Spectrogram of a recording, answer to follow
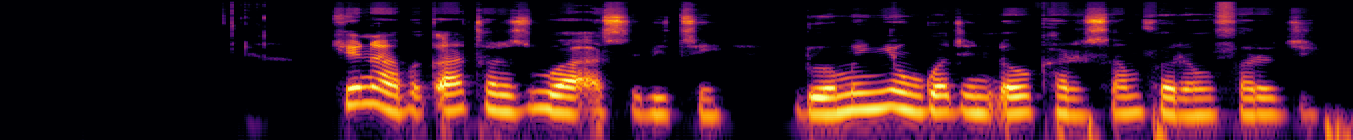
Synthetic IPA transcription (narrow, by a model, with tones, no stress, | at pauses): kʲɪ˦naː˨bʊ˨kʼaː˦tɐ˨rzʊ˦waː˨ʔa̰˦sɪ˨bɪ˦tʰiː˨ | doː˨mɪ˦ɲjɪ˦˨ŋɡʷɐ˦d͡ʒɪ˨nɗa˦wkʰɐ˨rsɐ˦mɸɐ˨ɾɪ˦mɸɐ˦rd͡ʒiː˨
